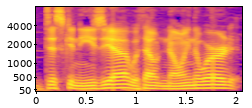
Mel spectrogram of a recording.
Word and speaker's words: dyskinesia: up how to say dyskinesia without knowing the word? Instinctively, I'd almost assume that the anesia in dyskinesia would be pronounced like the word amnesia, where the SI sound is almost like a J.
